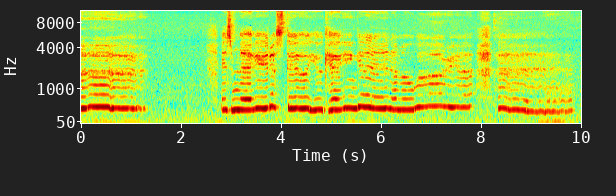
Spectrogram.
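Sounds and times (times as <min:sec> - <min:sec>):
woman singing unaccompanied: 0:00.0 - 0:01.4, 0:02.8 - 0:10.0
breath: 0:02.5 - 0:02.8, 0:07.9 - 0:08.3.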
